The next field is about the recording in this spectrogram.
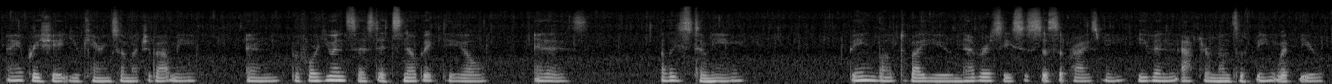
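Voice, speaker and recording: A woman playing a gentle, devoted vampire girlfriend in an ASMR roleplay, speaking in a tender, hesitant, affectionate manner. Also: sits low, normal speed, low-quality recording. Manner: soft-hearted, hesitant, tender. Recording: faint steady rain-like background noise. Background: rain falling.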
